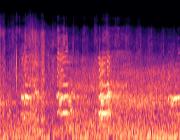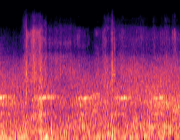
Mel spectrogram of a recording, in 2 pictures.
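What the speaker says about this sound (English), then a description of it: "Got distracted there by geese." Several geese honk repeatedly, loud and fairly close, over steady outdoor background noise on a river in winter, heard from a kayak.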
